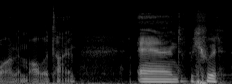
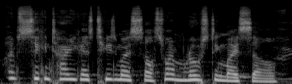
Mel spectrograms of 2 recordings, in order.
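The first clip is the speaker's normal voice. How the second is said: put-on higher, pouty little kid voice; sulky little brother; 9 semitones higher than usual. Little brother tells the teasing teen he's roasting himself, sulky and higher. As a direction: play the hurt little brother, a bit higher.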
